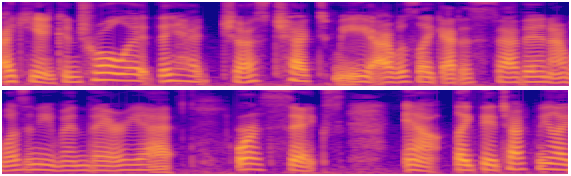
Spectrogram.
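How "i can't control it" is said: normal talking voice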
